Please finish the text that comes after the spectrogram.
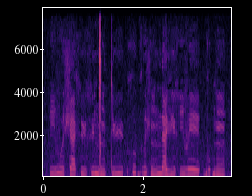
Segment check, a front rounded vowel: present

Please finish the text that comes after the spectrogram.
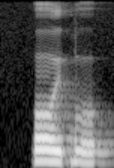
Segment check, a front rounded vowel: present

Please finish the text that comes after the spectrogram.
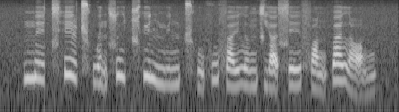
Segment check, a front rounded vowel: present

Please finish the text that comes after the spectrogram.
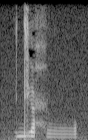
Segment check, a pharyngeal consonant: present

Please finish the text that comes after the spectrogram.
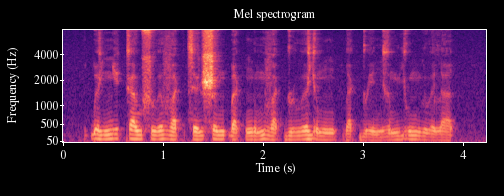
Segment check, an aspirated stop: absent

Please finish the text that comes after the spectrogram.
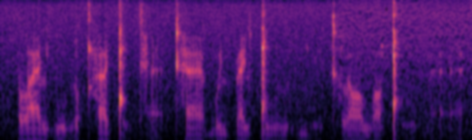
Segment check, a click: present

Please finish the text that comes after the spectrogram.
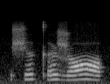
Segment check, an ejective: present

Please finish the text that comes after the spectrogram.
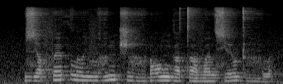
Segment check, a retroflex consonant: present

